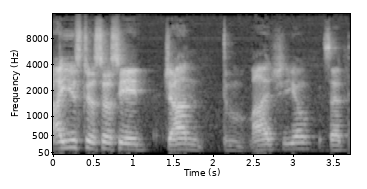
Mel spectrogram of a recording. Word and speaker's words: DiMaggio: something I am noticing watching more and more of these is that, you know, I used to associate John DiMaggio, is that how you say it?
